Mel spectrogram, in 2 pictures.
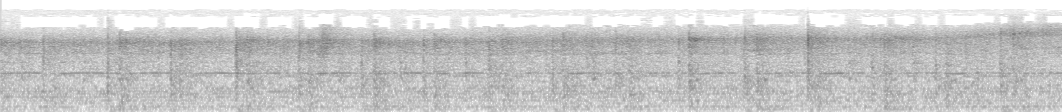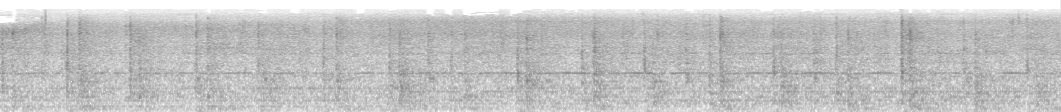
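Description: Running feet thud rhythmically on a treadmill belt.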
